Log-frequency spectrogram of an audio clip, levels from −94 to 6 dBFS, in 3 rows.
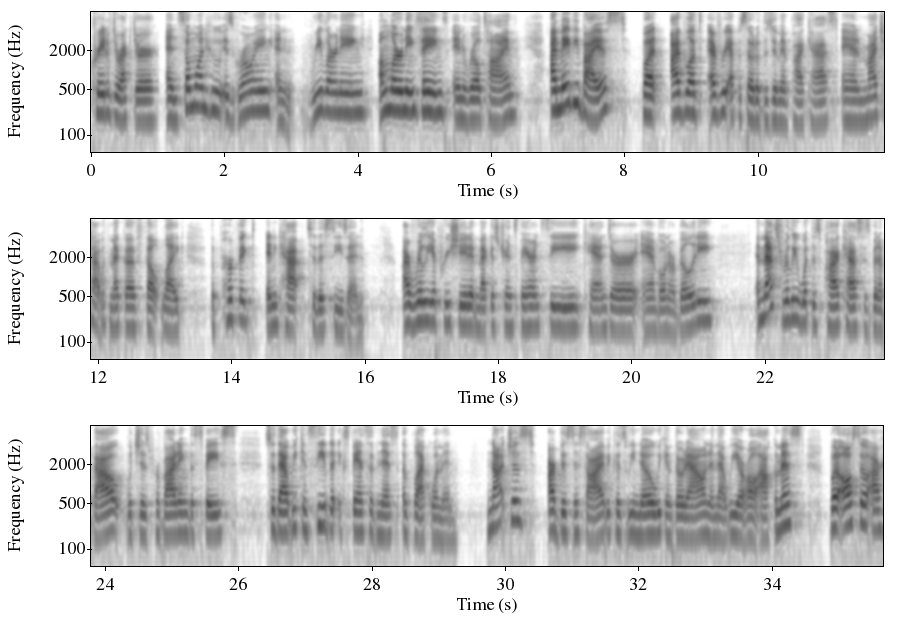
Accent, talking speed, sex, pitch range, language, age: American, 160 wpm, female, 170-200 Hz, English, 20-39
